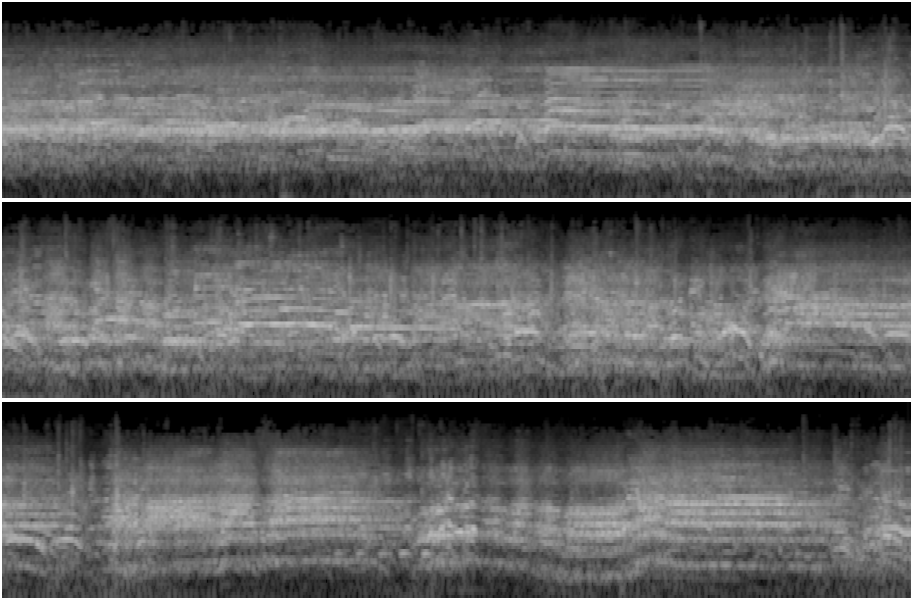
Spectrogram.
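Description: A crowd of young men cheers and shouts excitedly.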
